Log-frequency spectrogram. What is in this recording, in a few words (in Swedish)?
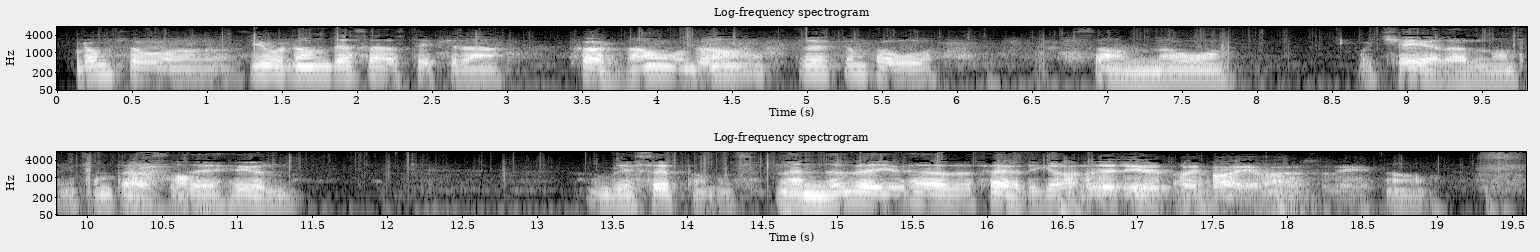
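Frillesås Halland, Svenska sagor dialekter; Folkminnen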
